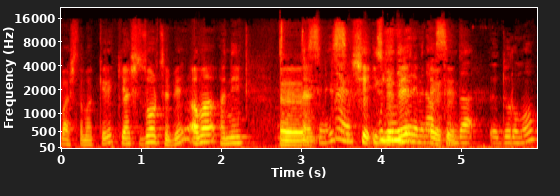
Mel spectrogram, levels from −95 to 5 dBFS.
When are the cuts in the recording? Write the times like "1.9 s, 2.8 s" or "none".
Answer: 3.0 s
